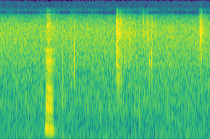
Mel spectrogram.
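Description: A single short animal call about half a second in, falling steeply in pitch, followed by a couple of faint clicks.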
